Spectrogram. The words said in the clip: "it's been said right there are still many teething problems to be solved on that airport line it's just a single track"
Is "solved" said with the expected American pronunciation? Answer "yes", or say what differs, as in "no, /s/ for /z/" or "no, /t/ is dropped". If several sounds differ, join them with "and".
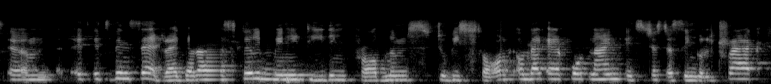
yes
